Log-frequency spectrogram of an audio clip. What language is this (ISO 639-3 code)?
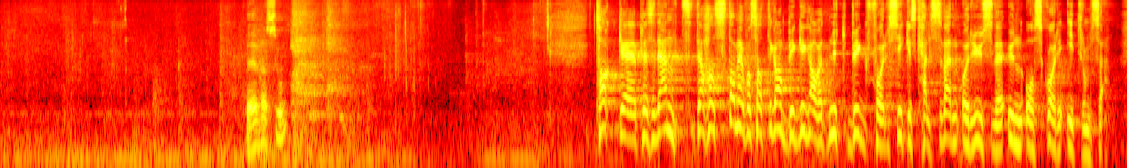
nor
